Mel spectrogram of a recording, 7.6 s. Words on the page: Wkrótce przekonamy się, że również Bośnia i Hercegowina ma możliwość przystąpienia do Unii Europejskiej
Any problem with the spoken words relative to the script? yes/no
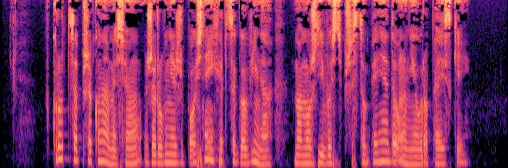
no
